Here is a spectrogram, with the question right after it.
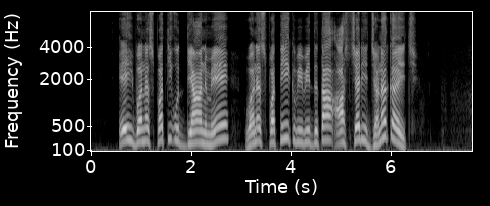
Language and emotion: Maithili, surprised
